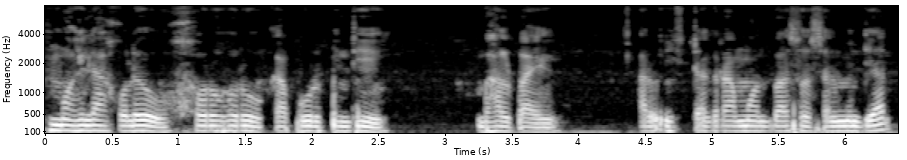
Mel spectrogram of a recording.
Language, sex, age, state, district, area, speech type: Assamese, male, 18-30, Assam, Tinsukia, rural, spontaneous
